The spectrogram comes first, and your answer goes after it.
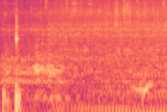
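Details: Vintage RV water pump first switched on after long sitting: low steady hum with running water, no sputter or surging; pump primed, delivering water with no leaks; normal operation.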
